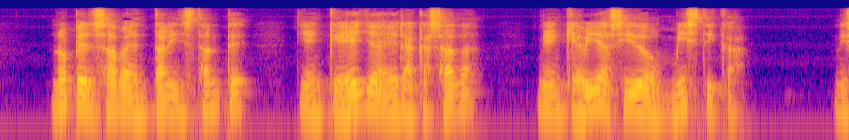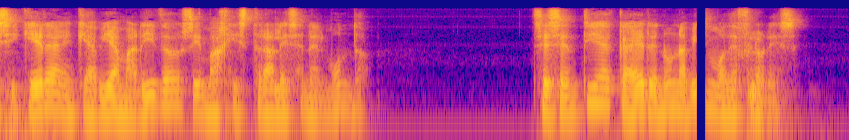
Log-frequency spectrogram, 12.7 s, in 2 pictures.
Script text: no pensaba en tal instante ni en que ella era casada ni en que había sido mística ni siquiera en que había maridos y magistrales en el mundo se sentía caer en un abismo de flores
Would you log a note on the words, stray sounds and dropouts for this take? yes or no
yes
